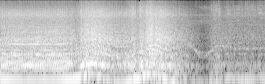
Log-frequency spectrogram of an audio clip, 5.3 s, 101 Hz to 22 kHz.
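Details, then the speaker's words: 1987 Porsche 911 Carrera 3.2 engine running on a test stand, revved to about 2,000 rpm after crank sensor gap check: smooth even rev falling back cleanly, deep exhaust note; O2 sensor switching rich/lean normally. "that sounds great this is the O2 sensor and it's showing its tracking between rich and lean"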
